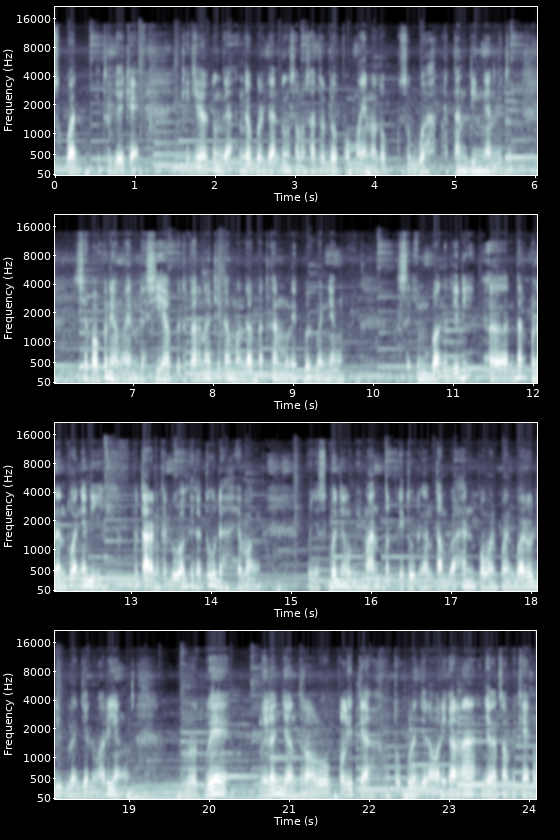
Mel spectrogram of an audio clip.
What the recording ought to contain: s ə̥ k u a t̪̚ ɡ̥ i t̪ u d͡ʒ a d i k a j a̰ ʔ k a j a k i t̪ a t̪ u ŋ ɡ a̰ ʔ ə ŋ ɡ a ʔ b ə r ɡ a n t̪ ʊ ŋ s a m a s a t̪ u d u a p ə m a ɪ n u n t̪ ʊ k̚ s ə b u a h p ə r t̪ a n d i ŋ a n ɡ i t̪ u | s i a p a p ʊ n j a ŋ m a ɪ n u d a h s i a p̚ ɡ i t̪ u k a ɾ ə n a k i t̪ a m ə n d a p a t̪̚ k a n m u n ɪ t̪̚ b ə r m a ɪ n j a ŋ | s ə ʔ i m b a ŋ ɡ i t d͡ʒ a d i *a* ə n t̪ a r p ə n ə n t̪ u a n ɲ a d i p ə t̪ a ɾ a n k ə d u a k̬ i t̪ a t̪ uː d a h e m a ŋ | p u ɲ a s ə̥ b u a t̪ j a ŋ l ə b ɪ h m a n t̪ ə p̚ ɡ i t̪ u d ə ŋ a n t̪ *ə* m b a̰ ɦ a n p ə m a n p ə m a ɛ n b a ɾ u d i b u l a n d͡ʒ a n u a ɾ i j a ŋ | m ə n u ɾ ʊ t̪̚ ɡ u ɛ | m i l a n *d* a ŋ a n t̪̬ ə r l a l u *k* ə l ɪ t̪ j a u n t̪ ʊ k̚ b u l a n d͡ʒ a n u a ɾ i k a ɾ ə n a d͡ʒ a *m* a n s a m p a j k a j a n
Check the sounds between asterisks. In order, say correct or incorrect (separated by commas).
incorrect, incorrect, incorrect, incorrect, incorrect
